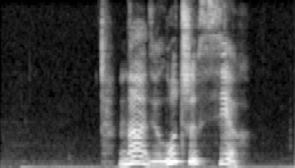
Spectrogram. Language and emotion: Russian, positive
